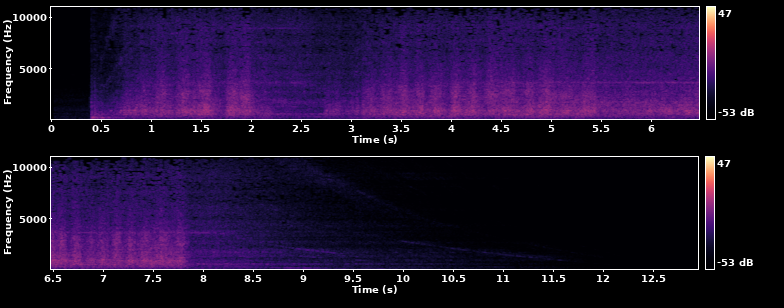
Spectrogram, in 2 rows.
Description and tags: Hand Dryer 8 (hand movement)
Recording of a Hand-dryer. Recorded with a Zoom H5. Part of a pack
Vacuum, Bathroom, Dryer, Hand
